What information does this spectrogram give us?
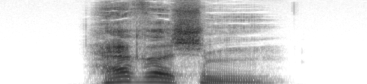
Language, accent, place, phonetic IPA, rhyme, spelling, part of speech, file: German, Germany, Berlin, [ˈhɛʁɪʃm̩], -ɛʁɪʃm̩, herrischem, adjective, De-herrischem.ogg
- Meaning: strong dative masculine/neuter singular of herrisch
